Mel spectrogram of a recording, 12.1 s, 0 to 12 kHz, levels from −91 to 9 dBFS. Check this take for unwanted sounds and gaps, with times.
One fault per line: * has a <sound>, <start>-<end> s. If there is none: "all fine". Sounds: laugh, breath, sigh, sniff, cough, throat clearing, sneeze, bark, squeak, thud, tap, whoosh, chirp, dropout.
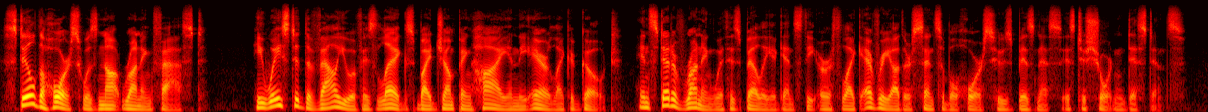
all fine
